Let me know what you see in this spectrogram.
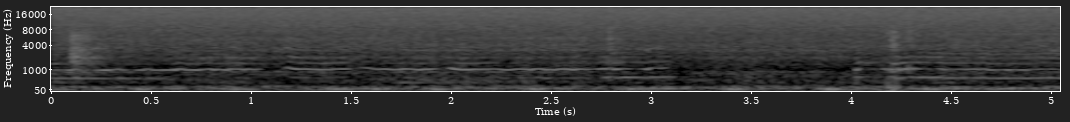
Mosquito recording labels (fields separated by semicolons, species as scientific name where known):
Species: Anopheles funestus s.s.; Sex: female; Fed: unfed; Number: one; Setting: cup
